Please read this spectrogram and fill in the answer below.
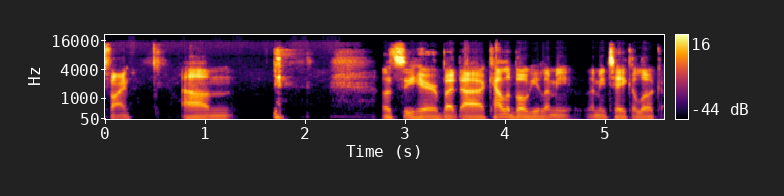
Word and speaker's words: Calabogie: By the way, I learned how to pronounce Calabogie when I pronounced it wrong during the 2018, was it 2018 tornado? I think so. I kept calling it Calaboogie, which...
